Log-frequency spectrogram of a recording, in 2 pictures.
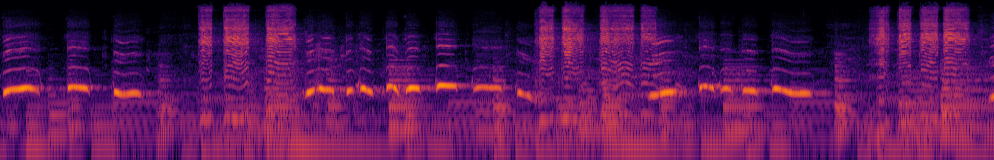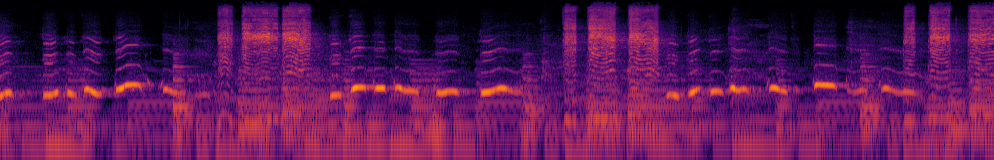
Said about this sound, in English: to feature Tony Hawks on the kazoo and Tim Brooke Taylor on the Swanee whistle.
